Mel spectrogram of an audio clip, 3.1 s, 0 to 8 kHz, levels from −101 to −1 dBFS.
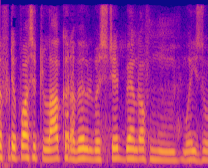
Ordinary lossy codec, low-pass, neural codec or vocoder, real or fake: MP3, 48 kbps; 7.2 kHz; codec, 16 kHz, 0.8 kbps, ZipCodec; fake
